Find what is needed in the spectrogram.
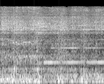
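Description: Loud Korean traditional percussion music: small sogo hand drums beaten over a dense, bright clatter. A steady high tone comes in about a second in.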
